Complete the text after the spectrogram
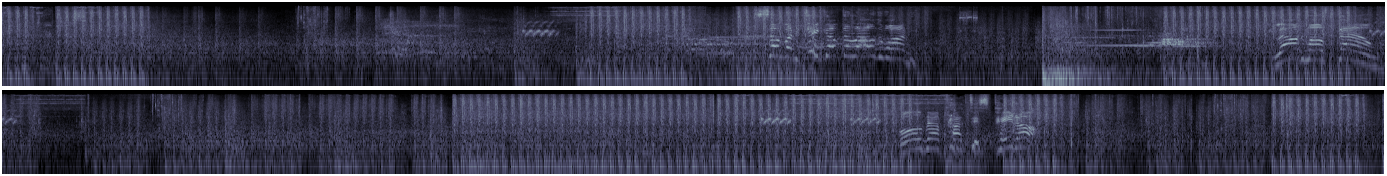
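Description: Rapid gunfire rattles in repeated bursts.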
